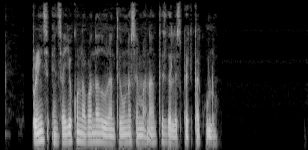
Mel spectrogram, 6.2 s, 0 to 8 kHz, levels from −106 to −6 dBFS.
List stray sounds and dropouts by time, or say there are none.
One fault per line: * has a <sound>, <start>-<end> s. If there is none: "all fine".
all fine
